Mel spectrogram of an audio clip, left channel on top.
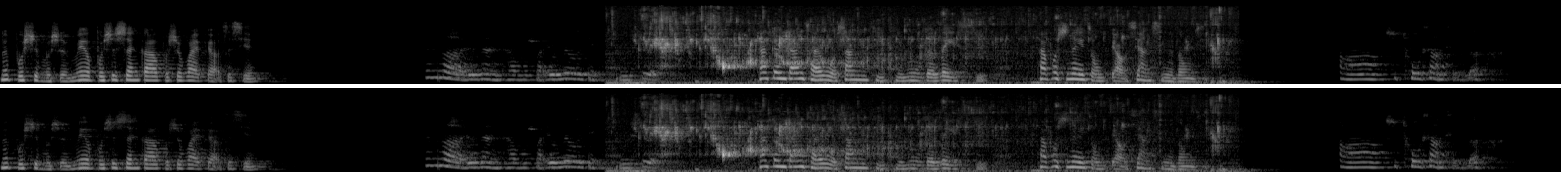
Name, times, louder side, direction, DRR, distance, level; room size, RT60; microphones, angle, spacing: voice 1, 0.0-2.6 7.6-9.9 10.4-12.1, left 3 dB, 55° left, 11 dB, 0.7 m, -36 dB
voice 2, 4.2-6.6 13.4-15.0, equal, 15° right, 5 dB, 1.6 m, -44 dB
sound 1, 6.0-12.4, left 2 dB, 10° left, 1.4 m, -37 dB
19.5 x 19.0 x 2.9 m, 0.76 s
head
